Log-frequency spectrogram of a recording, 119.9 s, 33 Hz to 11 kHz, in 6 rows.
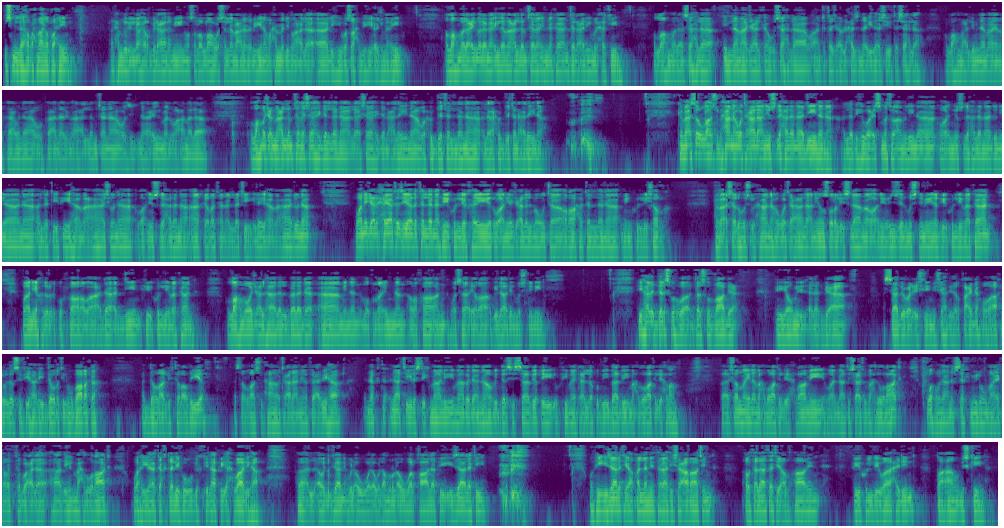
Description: تاريخ النشر ٢٧ ذو القعدة ١٤٤٢ هـ المكان: المسجد النبوي الشيخ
